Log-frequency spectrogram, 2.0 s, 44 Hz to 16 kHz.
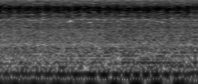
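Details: Suzuki Carry 1.0 that died suddenly while driving, after fixing broken aged spark plug wires: steady, even low idle rumble with no misses or stumbles, running smoothly on all cylinders.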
